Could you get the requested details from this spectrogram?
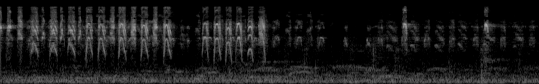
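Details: Crested jay lure call: a fast, dry, rattling series of sharp high clicking notes for about two and a half seconds, then a quieter stretch with a few scattered ticks.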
